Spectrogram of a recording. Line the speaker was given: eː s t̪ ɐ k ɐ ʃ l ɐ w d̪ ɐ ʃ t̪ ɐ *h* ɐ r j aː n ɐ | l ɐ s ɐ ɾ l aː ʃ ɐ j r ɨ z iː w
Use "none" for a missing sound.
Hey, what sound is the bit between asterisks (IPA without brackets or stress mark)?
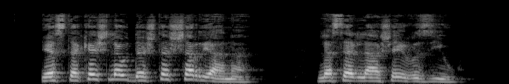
ʃ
